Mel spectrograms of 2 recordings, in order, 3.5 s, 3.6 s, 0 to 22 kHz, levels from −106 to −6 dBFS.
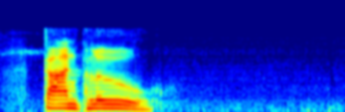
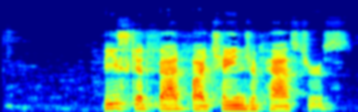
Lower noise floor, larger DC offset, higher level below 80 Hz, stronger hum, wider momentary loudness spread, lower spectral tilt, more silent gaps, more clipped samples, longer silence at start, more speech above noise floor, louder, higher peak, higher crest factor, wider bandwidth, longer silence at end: about the same, -72 dBFS vs -75 dBFS; neither; first, -58 dBFS vs -68 dBFS; neither; about the same, 13 LU vs 15 LU; first, -9 dB/octave vs -4 dB/octave; neither; neither; second, 0.45 s vs 1.05 s; first, 54 dB vs 50 dB; first, -19 LUFS vs -24 LUFS; about the same, -2 dBFS vs -4 dBFS; about the same, 22 dB vs 22 dB; second, 5 kHz vs 7.6 kHz; first, 1.95 s vs 0.2 s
